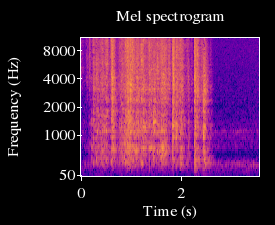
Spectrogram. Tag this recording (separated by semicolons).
impact; aluminium; rattle; recycling; topple; kick; steel; can; clang; metal; tumble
